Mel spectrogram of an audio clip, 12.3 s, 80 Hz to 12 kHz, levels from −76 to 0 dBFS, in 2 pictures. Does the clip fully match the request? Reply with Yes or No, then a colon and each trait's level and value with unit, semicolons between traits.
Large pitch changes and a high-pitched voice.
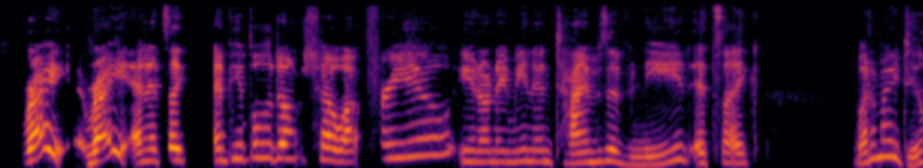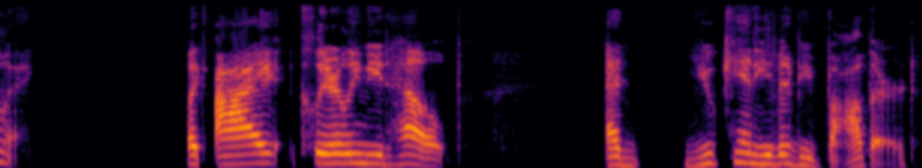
Yes: wide, 6.1 semitones; high, 210 Hz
